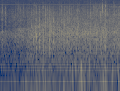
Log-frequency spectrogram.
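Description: Audience applause, rising to a steady level within about the first half second.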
